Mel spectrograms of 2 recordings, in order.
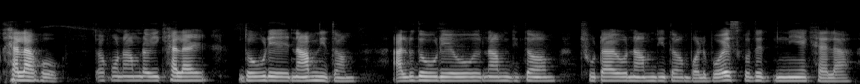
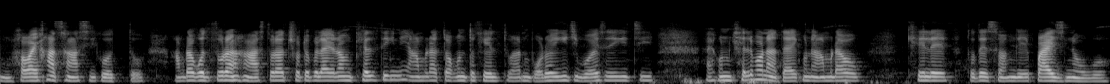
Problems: constant background noise, continuous background conversations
